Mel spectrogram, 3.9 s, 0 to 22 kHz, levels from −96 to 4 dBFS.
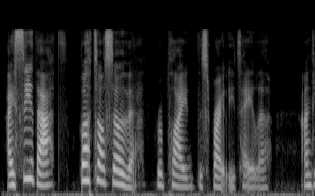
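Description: No technical fault can be heard anywhere in the recording, and the signal stays steady and continuous throughout.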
